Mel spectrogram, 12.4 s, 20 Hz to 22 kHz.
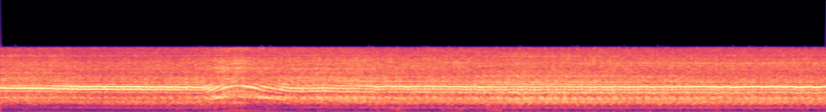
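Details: Renault Scenic 1.8 idling cold: steady mid-pitched whine that dips briefly and recovers, with irregular tapping underneath; cause not clear.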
